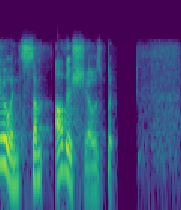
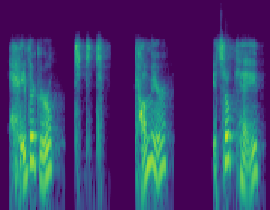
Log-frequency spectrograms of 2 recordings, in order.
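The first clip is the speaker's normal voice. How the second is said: higher, slow coaxing voice; coaxing a puppy; 6 semitones higher than usual. Retold or imitated. Owner coaxing a frightened stray puppy, high and gentle. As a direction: coax a shy dog to come closer. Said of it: "how about this one where it goes".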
